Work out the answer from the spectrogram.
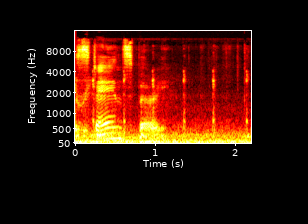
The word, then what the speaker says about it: Stansbury: It's actually Stansbury.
